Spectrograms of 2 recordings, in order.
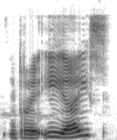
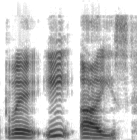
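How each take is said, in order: First: "reíais" as one word, weight on the í; stress on the í. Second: "Re, i, ais" split into three separate syllables. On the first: Teacher shows where the word's force falls, stress on the í. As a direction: say "reíais" joined up, leaning on its middle í. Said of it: "la mayor fuerza de voz lleva en la sílaba". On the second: Teacher shows how to split the word into syllables, syllable by syllable. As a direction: break it up: "Re", "i", "ais", a small gap between each. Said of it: "¿cómo lo silabeo?". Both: Shown as a demonstration.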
